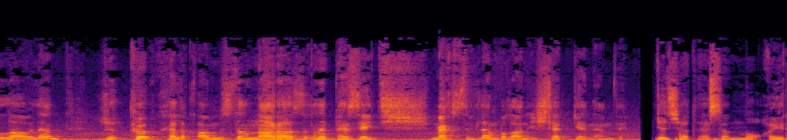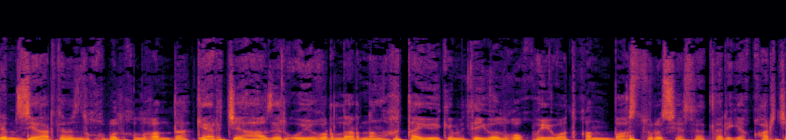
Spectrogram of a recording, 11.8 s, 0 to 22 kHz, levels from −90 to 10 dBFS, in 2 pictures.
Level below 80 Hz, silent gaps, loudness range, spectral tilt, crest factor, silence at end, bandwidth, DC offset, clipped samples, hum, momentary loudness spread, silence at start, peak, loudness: -30 dBFS; 4.82-4.89 s; 6 LU; -5 dB/octave; 18 dB; 0 s; 16.5 kHz; under 0.1%; under 0.1%; none; 10 LU; 0 s; 0 dBFS; -19 LUFS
